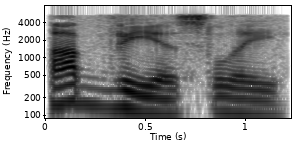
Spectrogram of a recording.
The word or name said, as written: obviously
